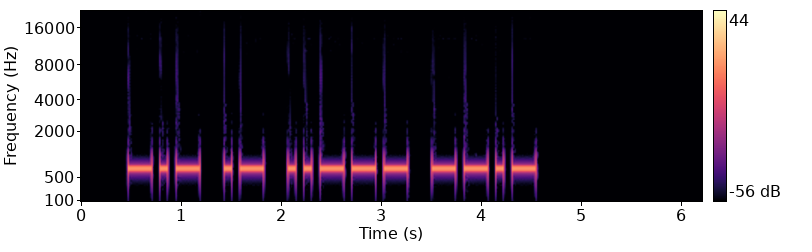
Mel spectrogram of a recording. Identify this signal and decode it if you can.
Morse code, heard as a keyed tone, about 15 wpm, 700 Hz. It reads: KA2Q
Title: USA Call Signs - 4 Characters - Repeated 2x - 15wpm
